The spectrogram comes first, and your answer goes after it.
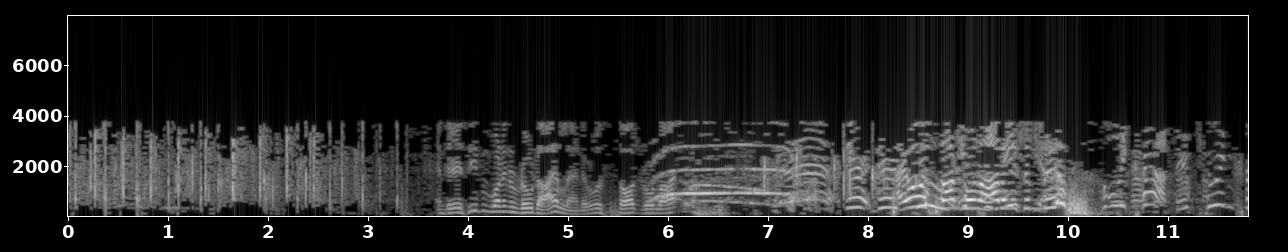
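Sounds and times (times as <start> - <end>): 
audience applause: 0.0 - 3.4, 5.9 - 8.5
speech: 3.7 - 11.6.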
